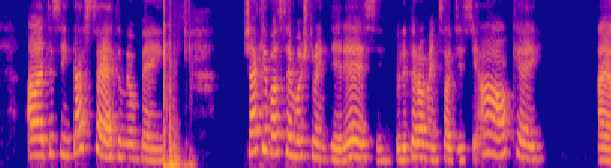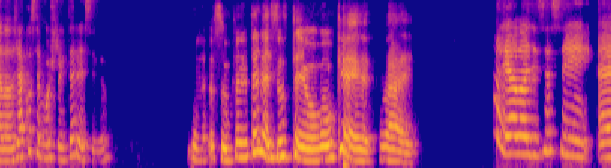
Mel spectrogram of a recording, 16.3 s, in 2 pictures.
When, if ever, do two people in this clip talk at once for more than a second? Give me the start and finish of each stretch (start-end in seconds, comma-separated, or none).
none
